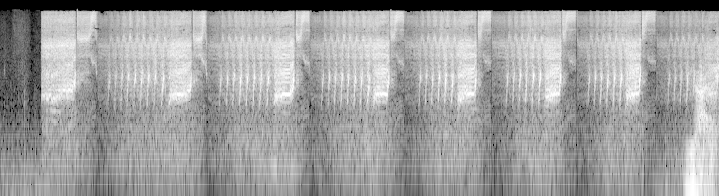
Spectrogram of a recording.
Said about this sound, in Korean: 마지막으로 애매미 소리 들어봅니다. 애매미.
